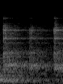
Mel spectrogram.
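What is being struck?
Ceramic object.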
